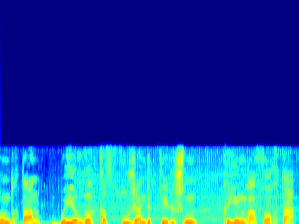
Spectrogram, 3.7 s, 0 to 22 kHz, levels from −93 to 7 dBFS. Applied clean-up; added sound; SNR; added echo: none; none; none; none.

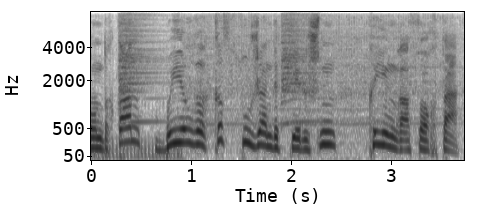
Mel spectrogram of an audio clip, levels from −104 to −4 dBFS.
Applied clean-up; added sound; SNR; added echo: none; Gong; 16 dB; none.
